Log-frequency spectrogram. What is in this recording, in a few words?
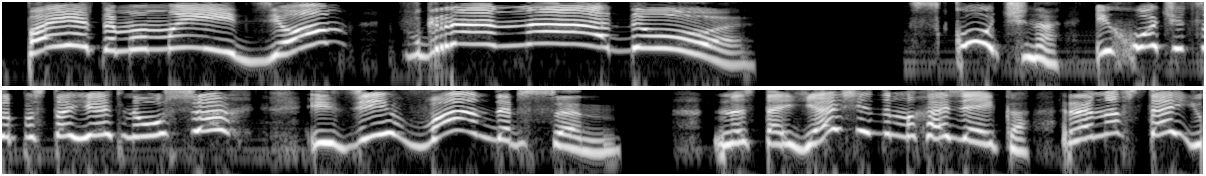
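detskiy golos, child's voice; dictor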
